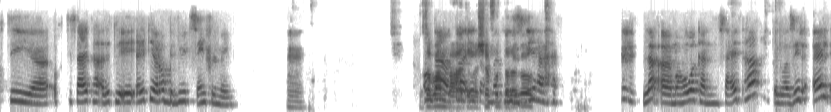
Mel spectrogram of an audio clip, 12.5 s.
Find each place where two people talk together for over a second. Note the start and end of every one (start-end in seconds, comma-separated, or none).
6.4-8.1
